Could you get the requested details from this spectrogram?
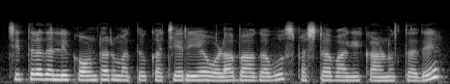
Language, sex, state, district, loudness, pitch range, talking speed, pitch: Kannada, female, Karnataka, Bangalore, -15 LUFS, 185-215 Hz, 95 wpm, 195 Hz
